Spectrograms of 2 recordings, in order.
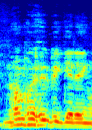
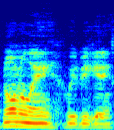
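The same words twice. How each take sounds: First: Said in the usual way. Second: Winded, breathy start; out of breath. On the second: Real, not acted. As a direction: speak while catching your breath. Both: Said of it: "sorry, I'm out of breath".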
